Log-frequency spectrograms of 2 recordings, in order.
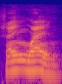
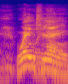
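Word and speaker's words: Wang Qiang: Simona Halep, Petra Kvitova, Kiki Bertens, Belinda Bencic, and Shang Wang. Is that how you say it? Sure. No, that's not how you say it. How do you say it, Isaac? Wang Xiang.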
